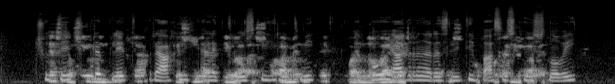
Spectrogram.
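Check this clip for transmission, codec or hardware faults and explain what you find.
The speech is repeatedly turned down by speech suppressed in double talk, at 0.7–1.56 s, 1.73–2.81 s, 3.0–3.53 s and 4.06–5.52 s. Level dips by about 15 dB, and nearer 25 dB in the last stretch. This is likely an echo canceller turning down its own talker along with the loudspeaker echo. The waveform shows sudden sagging envelopes, and the spectrogram shows faded, gappy bands.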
